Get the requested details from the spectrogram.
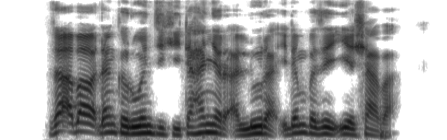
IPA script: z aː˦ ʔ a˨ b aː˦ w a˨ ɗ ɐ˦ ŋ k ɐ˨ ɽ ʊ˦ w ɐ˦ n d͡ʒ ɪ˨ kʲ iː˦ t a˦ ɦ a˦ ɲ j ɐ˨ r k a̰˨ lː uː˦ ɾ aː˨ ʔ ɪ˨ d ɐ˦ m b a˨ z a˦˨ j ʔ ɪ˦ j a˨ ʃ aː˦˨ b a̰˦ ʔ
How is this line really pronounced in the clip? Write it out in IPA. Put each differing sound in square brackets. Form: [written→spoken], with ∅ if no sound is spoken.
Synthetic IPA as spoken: z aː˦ ʔ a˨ b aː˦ w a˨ ɗ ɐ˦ ŋ k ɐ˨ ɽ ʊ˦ w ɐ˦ n d͡ʒ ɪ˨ kʲ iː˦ t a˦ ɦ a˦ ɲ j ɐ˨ r [k→ʔ] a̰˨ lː uː˦ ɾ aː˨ ʔ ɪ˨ d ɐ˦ m b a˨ z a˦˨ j ʔ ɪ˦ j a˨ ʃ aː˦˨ b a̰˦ ʔ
